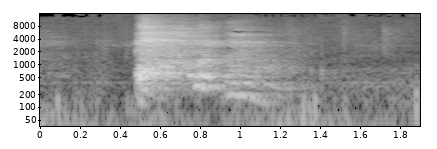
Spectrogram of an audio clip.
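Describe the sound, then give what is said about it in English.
A single harsh cough from a man who is ill, a sudden loud burst trailing off into a short raspy breath, with no speech. “I hope you'll pardon my cough. Fighting this thing.”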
